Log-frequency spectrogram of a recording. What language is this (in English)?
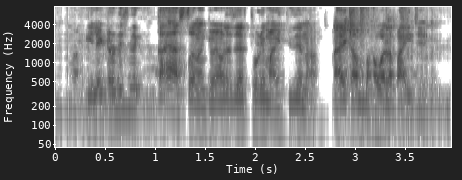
Marathi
